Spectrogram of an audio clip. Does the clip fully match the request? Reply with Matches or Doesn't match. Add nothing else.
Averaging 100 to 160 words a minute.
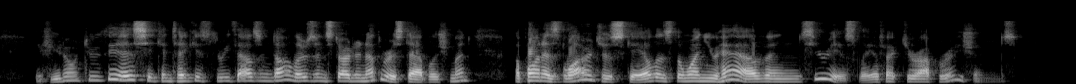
Doesn't match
